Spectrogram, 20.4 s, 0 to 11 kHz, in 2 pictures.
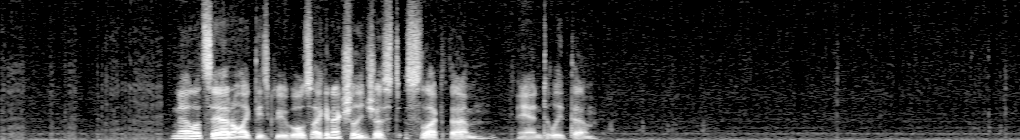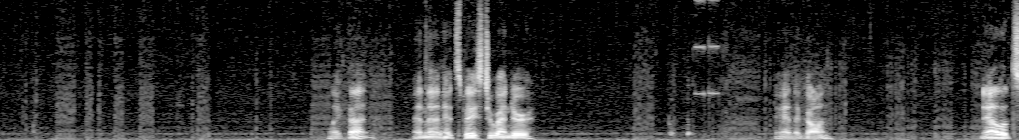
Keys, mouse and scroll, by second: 2.5 click, 3.6-5.0 scroll down 1, 5.0 click, 5.7-8.3 scroll up 1, 8.3 click, 9.9 shift+click, 12.1-12.7 scroll down 1, 12.7-13.3 scroll down 1, 14.5 space, 16.5 right click, 16.9 space, 17.3 right click.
